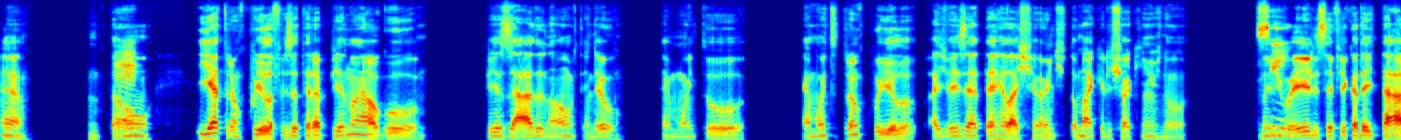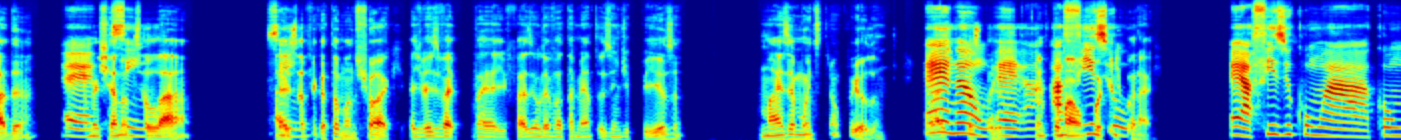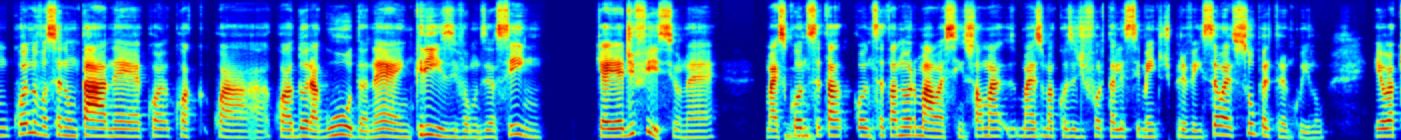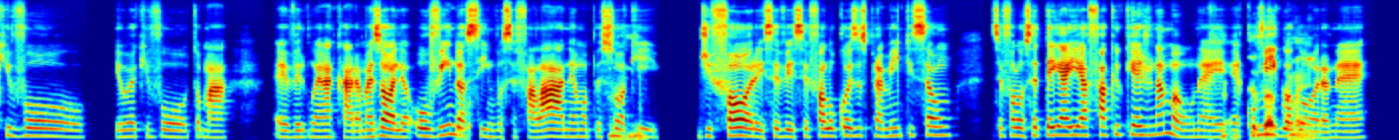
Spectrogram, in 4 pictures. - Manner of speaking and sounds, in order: none
- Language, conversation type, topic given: Portuguese, advice, Como posso substituir o tempo sedentário por movimentos leves?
